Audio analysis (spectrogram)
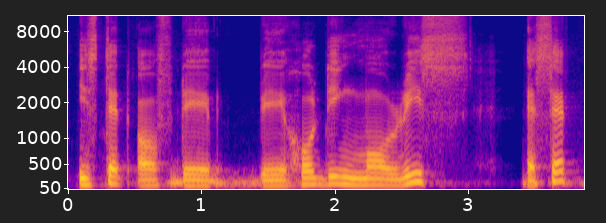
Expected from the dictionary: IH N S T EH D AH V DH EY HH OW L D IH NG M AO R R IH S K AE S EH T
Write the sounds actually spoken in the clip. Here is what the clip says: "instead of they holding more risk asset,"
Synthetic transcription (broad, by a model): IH N S T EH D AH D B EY HH OW L D IH NG M AO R R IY S EH S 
